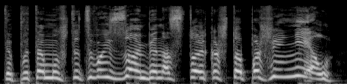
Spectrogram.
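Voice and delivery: high, loud angry outburst; exasperated full-voiced yell; shouting. A narrator's reading. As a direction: shout the explanation in fury. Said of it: "прокричал Винс".

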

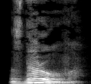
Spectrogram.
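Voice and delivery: low-key, grudging hello; grunted greeting. A narrator's reading. Brother answering his sister's call, grunted. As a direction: grunt it back without enthusiasm. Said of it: "буркнул я".

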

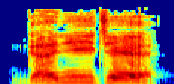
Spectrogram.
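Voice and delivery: high, slow shouted warning; shouting. A narrator's reading. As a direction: yell it over the roar of ice. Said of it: "его крик".

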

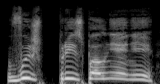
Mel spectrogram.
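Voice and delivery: high, frightened protest; nervous, high-pitched appeal; voice jumping in alarm. A narrator's reading. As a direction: object with the pitch leaping up. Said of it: "спросил он прыгнувшим голосом".

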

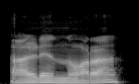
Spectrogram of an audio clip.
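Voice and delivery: sullen. A narrator's reading. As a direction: draw out the name glumly. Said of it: "угрюмо осведомился Стади".

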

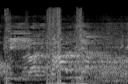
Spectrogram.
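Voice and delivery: high, loud, drawn-out rallying cry; shrieked battle cry. A narrator's reading. Righetto leading the charge on the soldiers, high rallying cry. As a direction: shout it while leaping to the charge. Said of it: "strillò".

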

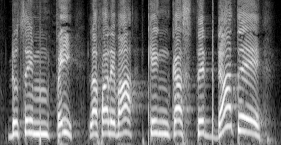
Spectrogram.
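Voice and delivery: rising theatrical narration, pushing through the rhythm; dramatic storytelling. Acted. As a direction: tell the slaughter like a stage epic. Epic retelling of the tuna slaughter. (racconto teatrale incalzante)

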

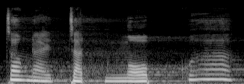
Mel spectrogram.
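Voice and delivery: high, slow, drawn-out ghost moan; ghostly wail. Acted. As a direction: wail like a ghost trapped in the coffin. Dead grandma calling from coffin. (giọng ma than vãn, cao và chậm)

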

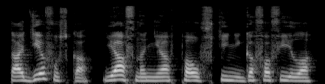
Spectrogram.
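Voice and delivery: talking through a mouthful of pie; words mumbled round a bite; mouth full. Acted. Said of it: "с набитым ртом проговорил он".

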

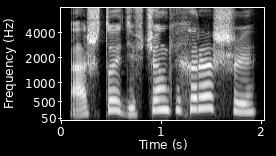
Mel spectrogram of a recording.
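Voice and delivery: slurring, tongue tied with drink; slurred drunken speech. A narrator's reading. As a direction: drunk man, words thick and slow. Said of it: "говорил заплетающимся языком".

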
